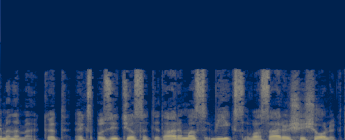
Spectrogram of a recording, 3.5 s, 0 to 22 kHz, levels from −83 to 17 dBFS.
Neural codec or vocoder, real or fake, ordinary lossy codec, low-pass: vocoder, 44.1 kHz, 128 mel bands every 256 samples, BigVGAN v2; fake; MP3, 48 kbps; 14.4 kHz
